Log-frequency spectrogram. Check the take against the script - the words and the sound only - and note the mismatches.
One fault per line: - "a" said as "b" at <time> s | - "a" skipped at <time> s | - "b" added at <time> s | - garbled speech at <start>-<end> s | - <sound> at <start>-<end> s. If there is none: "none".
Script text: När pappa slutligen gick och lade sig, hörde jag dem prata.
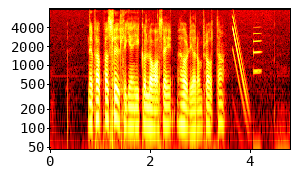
- chirp at 3.7-4.3 s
